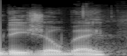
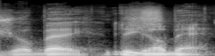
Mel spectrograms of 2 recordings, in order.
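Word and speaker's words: Djobet: And he's not from Bessemer with that name, De Jobae. Yes, that's how you would say it. When I say is it De Jobae? No, it's Jobae. D is silent.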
